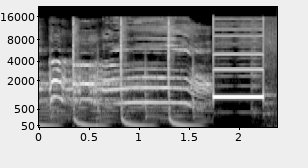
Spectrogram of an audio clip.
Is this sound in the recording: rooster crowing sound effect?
yes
